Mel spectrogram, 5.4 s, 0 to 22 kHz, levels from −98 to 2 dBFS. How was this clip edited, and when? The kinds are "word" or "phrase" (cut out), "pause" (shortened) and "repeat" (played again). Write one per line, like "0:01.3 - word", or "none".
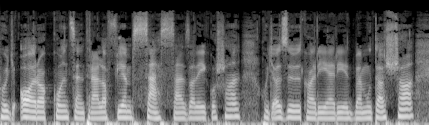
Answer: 0:03.8 - word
